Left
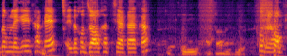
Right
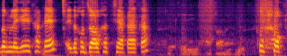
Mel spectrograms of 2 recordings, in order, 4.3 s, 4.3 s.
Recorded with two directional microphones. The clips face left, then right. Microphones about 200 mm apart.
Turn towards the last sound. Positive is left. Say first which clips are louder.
# right 8 dB
turn(degrees=-40)  # may be behind; listen again after turning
